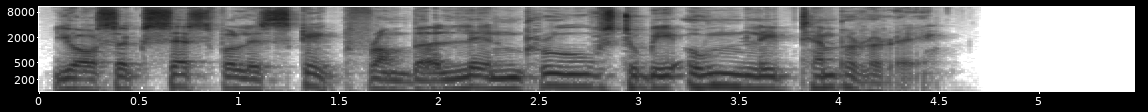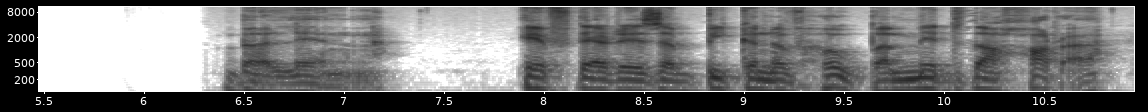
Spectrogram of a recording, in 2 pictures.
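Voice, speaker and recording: An actor voicing a grim announcer for a war-horror video game, reading character profiles and mission briefings in a slow, grave, ominous manner. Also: male voice, fairly low pitch, a little mellow. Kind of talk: scripted game narration.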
